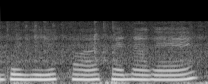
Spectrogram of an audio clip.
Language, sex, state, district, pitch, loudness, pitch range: Chakma, female, Tripura, Dhalai, 230 Hz, -12 LUFS, 225-235 Hz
